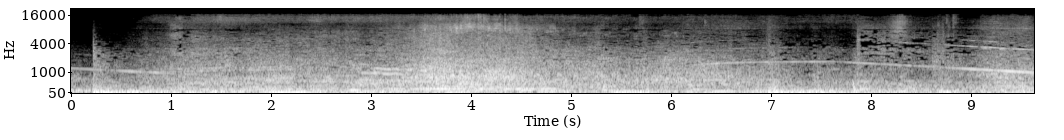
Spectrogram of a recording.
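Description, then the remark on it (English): A police traffic patrol car's siren wails in slow rising and falling sweeps over a loud, continuous roar of racing engines and rushing road noise as it chases a speeding 1926 Bentley doing 110 just east of Slough. “Just need to deal with the traffic patrol on my tail.”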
